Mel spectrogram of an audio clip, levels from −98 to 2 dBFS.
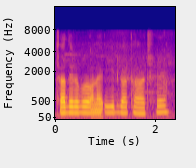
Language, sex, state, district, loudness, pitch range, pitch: Bengali, male, West Bengal, Cooch Behar, -18 LUFS, 145-155 Hz, 155 Hz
